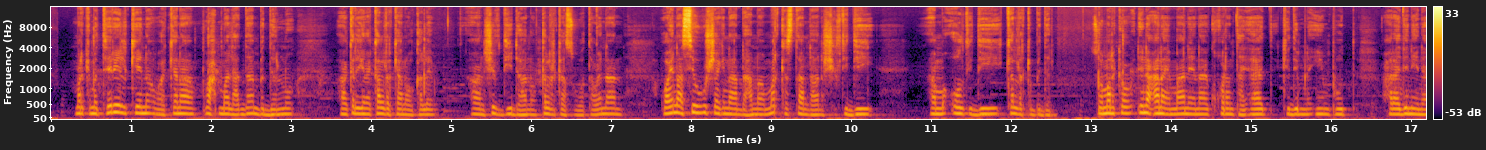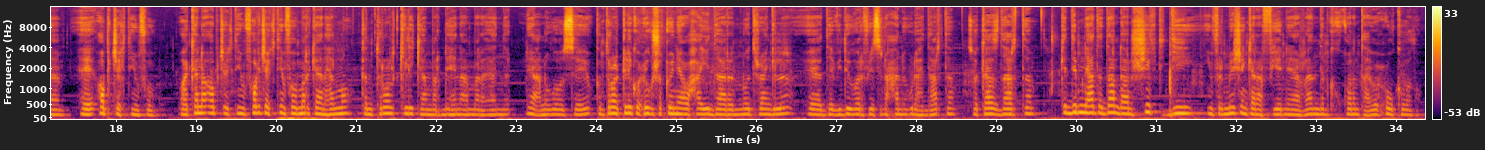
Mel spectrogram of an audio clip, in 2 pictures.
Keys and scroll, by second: 4.3 shift+d, 5.9 x, 24.1 super+,, 33.8 shift+d.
